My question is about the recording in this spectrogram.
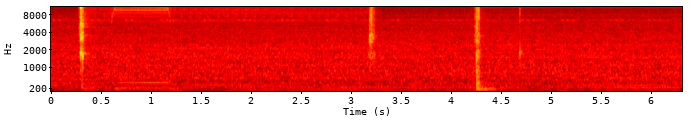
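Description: Stepper motor driven by a freshly repaired stepper driver, making short moves: each run is a steady low hum of a few held tones, with a faint high whine in the first one, showing the driver is working. Three sharp clicks fall between the runs, the loudest a little past the middle.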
